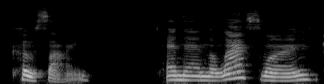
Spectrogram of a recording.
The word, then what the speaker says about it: cosine: All right, cosine is C-O-S, but when we see that, we still pronounce it cosine.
